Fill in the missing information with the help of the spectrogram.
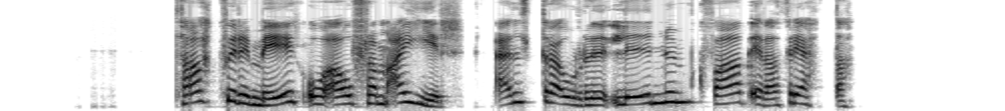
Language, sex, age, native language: Icelandic, female, 30-39, Icelandic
